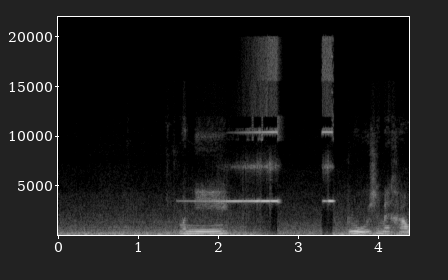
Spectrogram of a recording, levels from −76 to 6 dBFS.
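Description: A speech clip carrying two overlapping faults. From 1.46 s to 3.47 s there is loudspeaker feedback squeal: a pure tone at 3.5 kHz swells over roughly a second until it sits about 5 dB above the speech. The microphone is hearing the loudspeaker it drives, and at that one frequency the loop gain tops unity, so the tone feeds itself. On a spectrogram it is a single bright horizontal line at 3.5 kHz that thickens as it grows, and the waveform envelope rises steadily under the speech. Inside that span, from 2.73 s to 3.31 s, comes a call audio freeze. For 560 ms the speech stops moving and the last sound is stretched into a fading buzz or hiss rather than silence. The likely cause is packets stalling in transit and the jitter buffer running dry. When the audio resumes, it picks up exactly where it stopped, so nothing is lost, but everything after arrives 560 ms late. A spectrogram shows a smeared, static band with no syllable structure, and the waveform shows a decaying envelope before normal modulation returns.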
